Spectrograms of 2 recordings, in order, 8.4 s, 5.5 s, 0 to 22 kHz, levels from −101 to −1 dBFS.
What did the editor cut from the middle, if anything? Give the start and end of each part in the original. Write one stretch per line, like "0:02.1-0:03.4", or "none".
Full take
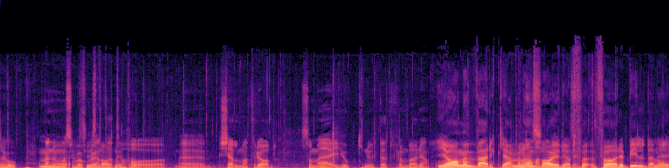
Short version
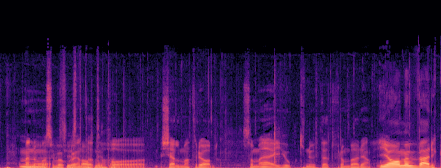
0:02.2-0:02.7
